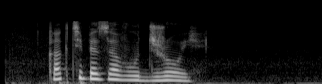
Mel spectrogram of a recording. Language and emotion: Russian, neutral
